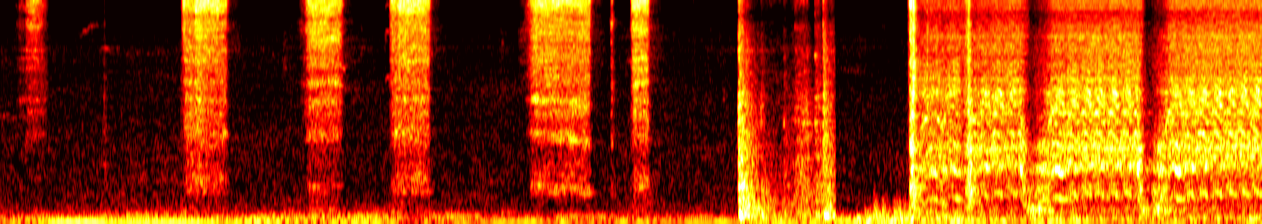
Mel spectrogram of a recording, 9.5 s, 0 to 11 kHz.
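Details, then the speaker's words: 1954 Chevy after new spark plug wires finally gave spark: repeated cranking bursts with uneven catches, then it roughly fires up; the plug wires had been one position out of order. "Okay, I think I got it. I had the plugs one out of order, so I had to just move them all back one, if that makes sense."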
